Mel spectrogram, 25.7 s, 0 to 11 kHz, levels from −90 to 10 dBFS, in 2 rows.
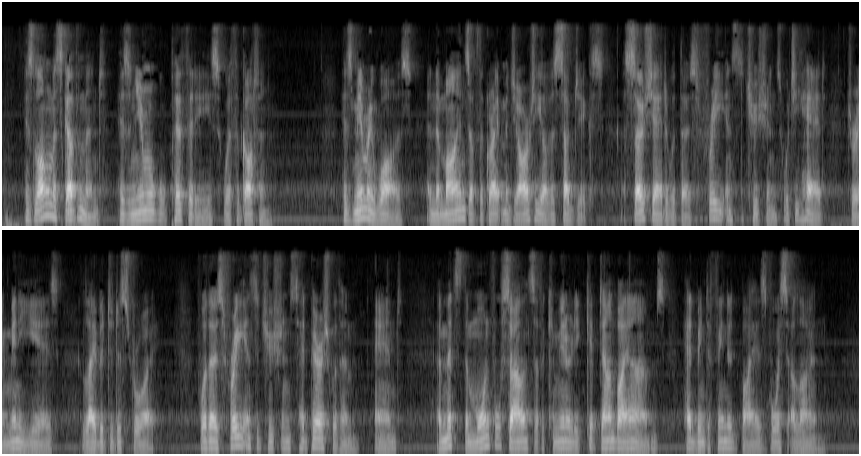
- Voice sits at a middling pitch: No, low, 100 Hz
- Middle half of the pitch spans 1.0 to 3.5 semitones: No, average, 4.1 semitones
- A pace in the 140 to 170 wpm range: Yes, average, 145 wpm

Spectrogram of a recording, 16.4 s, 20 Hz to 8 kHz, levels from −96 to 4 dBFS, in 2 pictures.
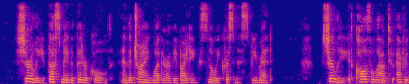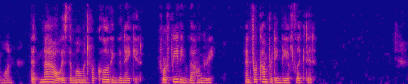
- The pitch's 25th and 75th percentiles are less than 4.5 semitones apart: Yes, average, 2.9 semitones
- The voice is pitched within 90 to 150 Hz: No, high, 200 Hz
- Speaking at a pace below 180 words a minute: Yes, average, 155 wpm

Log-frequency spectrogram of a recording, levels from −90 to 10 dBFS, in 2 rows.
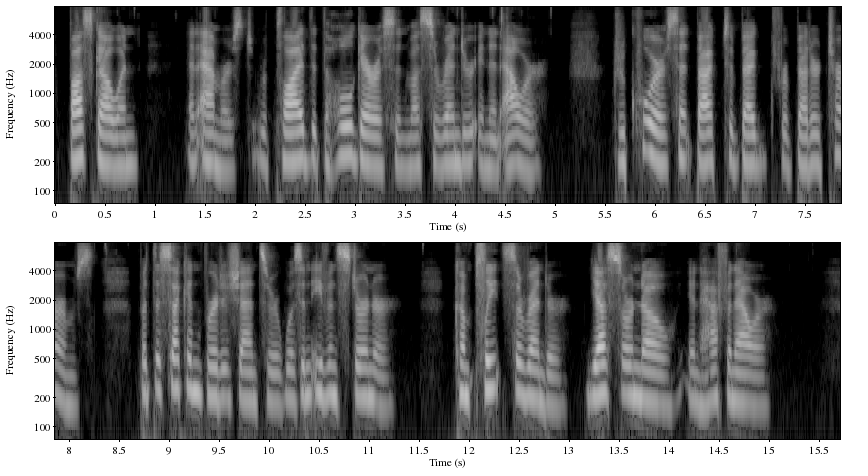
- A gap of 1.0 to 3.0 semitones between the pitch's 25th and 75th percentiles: Yes, narrow, 2.6 semitones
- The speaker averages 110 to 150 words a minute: Yes, average, 145 wpm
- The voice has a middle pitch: No, high, 195 Hz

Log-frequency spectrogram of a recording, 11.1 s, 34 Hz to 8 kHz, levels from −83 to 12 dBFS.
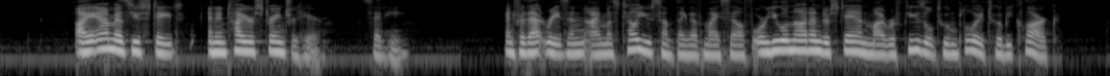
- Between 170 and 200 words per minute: Yes, average, 180 wpm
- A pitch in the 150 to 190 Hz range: Yes, medium, 185 Hz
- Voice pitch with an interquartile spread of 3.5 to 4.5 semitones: Yes, average, 3.9 semitones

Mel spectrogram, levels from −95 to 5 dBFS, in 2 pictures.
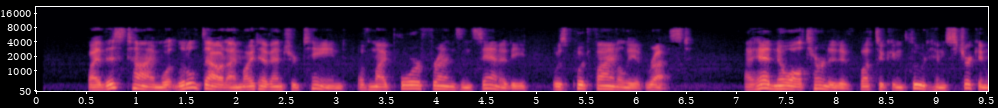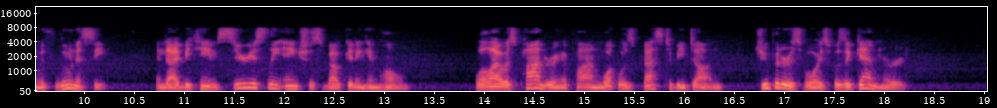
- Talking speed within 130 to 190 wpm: Yes, average, 175 wpm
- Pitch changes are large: Yes, wide, 6.0 semitones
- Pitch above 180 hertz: No, low, 115 Hz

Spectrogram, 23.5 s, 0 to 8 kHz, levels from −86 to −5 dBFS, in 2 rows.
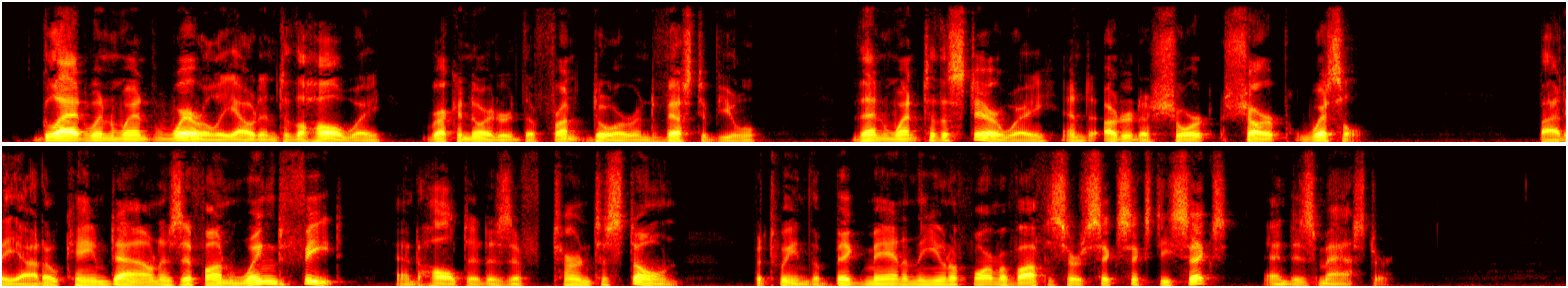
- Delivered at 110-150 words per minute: Yes, slow, 135 wpm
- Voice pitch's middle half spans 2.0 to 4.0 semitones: No, average, 5.3 semitones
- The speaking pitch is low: Yes, very low, 95 Hz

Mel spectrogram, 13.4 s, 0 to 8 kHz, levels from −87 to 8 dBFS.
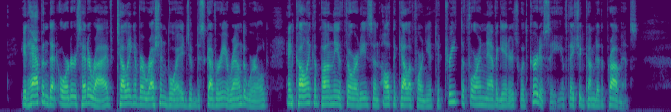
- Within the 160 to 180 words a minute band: Yes, average, 175 wpm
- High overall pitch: No, low, 130 Hz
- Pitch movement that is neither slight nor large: Yes, average, 3.2 semitones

